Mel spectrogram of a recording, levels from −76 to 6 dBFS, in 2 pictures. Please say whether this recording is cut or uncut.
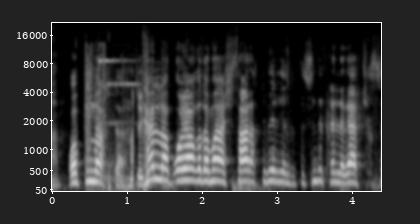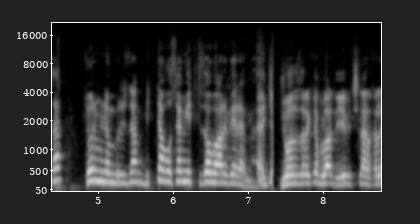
cut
